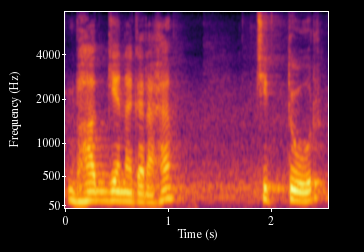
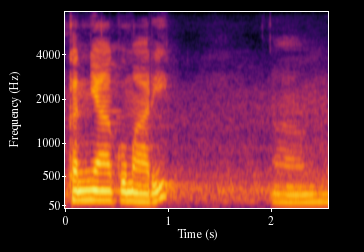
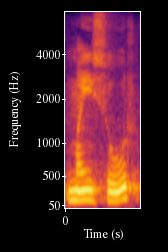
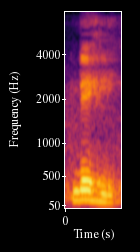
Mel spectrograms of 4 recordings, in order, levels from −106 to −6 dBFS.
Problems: constant background noise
